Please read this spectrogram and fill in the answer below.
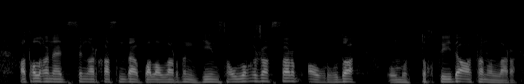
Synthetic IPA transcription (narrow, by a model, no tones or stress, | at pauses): ɑt̪ɑlˠʁɑnæd̪ɪst̪ɪŋɑɾqɑsənd̪ɑbɑlˠɑlˠɑɾd̪əɴd̪e̞nsɑwlˠəʁəʒɑqsɑɾəpɑwəɾud̪ɑ | ʊmət̪ːəqd̪̥e̞jd̪ɪɑt̪ɑnɑlˠɑ̰ɾ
